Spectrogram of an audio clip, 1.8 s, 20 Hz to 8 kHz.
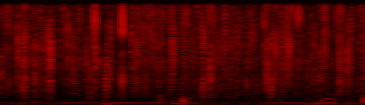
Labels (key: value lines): label: biophony, cascading saw
recorder: SoundTrap 600 or HydroMoth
